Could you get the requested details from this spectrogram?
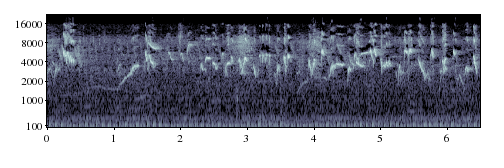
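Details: Continuous chattering song of a black-throated canary, played to teach a canary: quick high twitters, rising slurred whistles and buzzy notes packed closely together, with a constant low droning hum underneath.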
